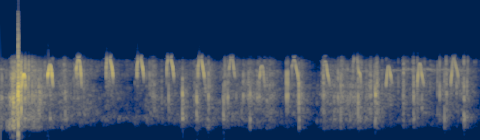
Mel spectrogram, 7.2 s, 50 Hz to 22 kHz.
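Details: Green wood hoopoe nestlings, three hatchlings at a nest cam in Pretoria, South Africa, 17 December 2022, beg during feeding with a steady run of short, squeaky notes about two a second after a sharp knock.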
